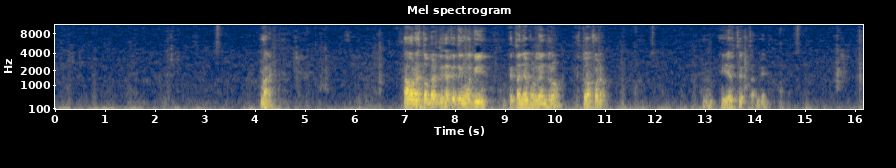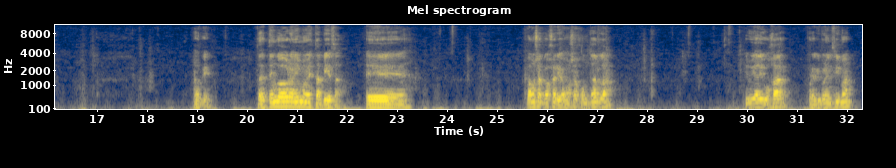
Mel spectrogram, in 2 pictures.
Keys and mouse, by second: 0.1 right click, 0.4 g, 1.2 click, 1.5 right click, 2.3 g, 3.0 right click, 3.3-6.7 middle drag, 6.4 1, 6.7 right click, 6.8-9.7 middle drag, 8.2 \, 9.7 ctrl+right click, 10.1 ctrl+right click, 10.4 ctrl+right click, 10.8 x, 12.0-13.4 middle drag, 13.4 right click, 13.7 x, 14.9-23.8 middle drag, 16.9 \, 23.8 right click, 24.2-25.9 middle drag, 25.4 Tab, 25.9 shift+right click, 27.0 ctrl+j, 28.5 right click, 28.8-29.3 shift+middle drag, 29.3 right click, 29.7-32.3 shift+middle drag.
